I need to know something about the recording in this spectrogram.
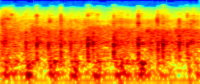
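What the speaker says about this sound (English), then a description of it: "everybody, just give Mariva a round of applause" Faint applause from an audience at a public forum on a proposed bond referendum, scattered claps in a soft, brief burst heard from a distance.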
